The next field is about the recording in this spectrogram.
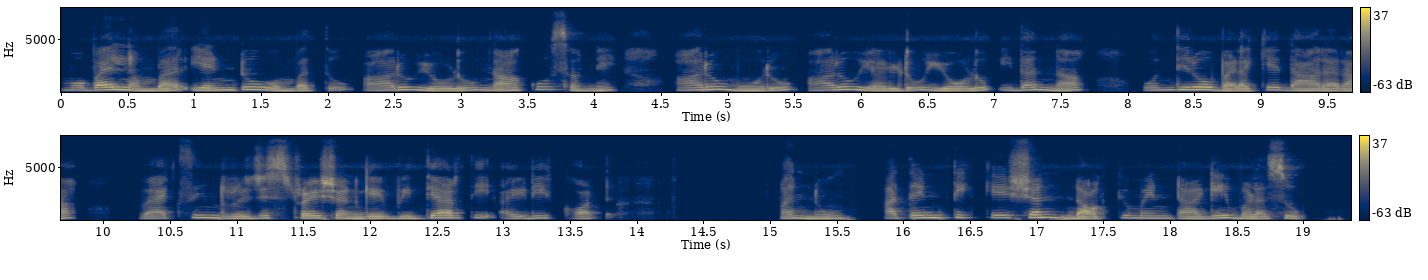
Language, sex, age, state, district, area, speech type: Kannada, female, 18-30, Karnataka, Tumkur, rural, read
